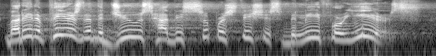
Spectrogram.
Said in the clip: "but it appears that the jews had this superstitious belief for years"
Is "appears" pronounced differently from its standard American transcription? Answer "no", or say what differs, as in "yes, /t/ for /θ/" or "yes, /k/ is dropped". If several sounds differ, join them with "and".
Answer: no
